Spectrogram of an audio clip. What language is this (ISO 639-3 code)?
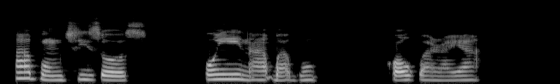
ibo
